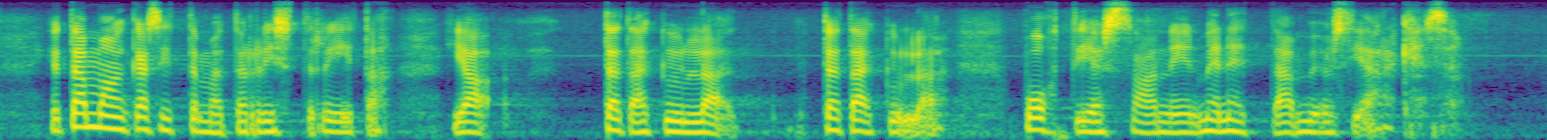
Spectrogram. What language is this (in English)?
Finnish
